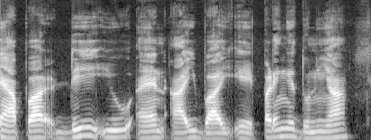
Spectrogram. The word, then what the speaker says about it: दुनिया: डी से तो दा लिया हमने, यू से छोटी की मात्रा, एन से ना और आई से छोटी की मात्रा, बाई से या और ए का मतलब बड़े आ की मात्रा हमने लिख दिया दुनिया बच्चा।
